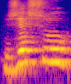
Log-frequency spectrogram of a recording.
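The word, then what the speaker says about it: Rzeszów: poland will be via the jeshu airport uh jeshuru airport it is spelled with an r it begins with an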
